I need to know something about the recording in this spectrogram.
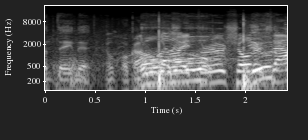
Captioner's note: hands thudding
